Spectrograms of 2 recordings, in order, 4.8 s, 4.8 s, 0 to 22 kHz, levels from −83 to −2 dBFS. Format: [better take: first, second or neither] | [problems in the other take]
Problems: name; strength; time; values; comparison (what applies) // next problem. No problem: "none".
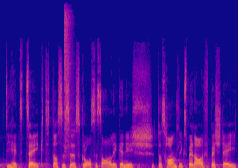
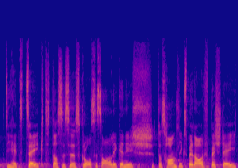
second | background sound (Hi-hat); 16 dB below the speech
